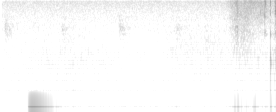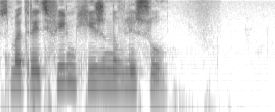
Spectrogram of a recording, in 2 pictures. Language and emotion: Russian, neutral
